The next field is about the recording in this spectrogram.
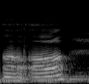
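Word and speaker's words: aʻā: hoi or ah uh which is spelled a a but it's a ah in hawaiian but it would have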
